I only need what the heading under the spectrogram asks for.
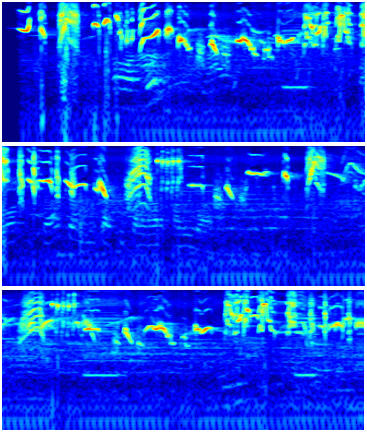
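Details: Oriental magpie-robin, a fighting bird in display, singing persistently as a lure to provoke other birds: rapid varied whistles and sharp slurred notes with loud clicking bursts, over a low steady hum.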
